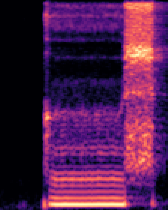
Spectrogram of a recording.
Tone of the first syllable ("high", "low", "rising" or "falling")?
low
